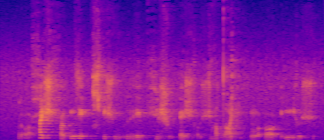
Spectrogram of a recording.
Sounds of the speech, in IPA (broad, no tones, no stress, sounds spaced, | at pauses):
ɾ ɔ̰ ħ ɛ ʃ ħ ʊ ʔ n z e ʔ t͡ɕʰ ɪ ʃ v ṵ r e p fʲ e ʂ ṵ ʔ ɛ ʃ ʔ ɔ̰ ʃ ɦ ɪ dˤ e fʲ ḛ ʔ ŋ ɔ ʔ ɔ ʔ ḛ mʲ ʊ ʃ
